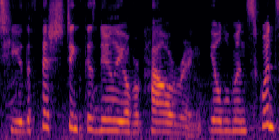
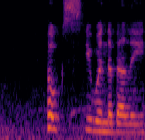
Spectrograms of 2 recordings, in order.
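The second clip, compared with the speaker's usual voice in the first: usual speaking voice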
